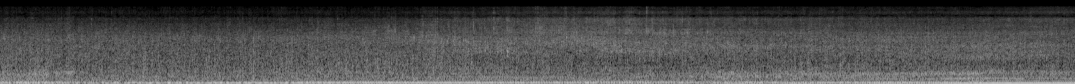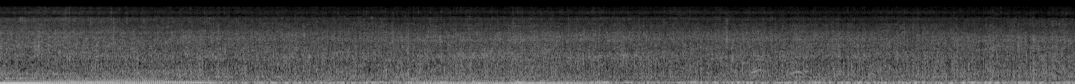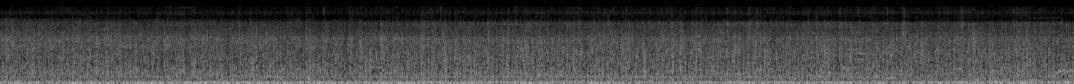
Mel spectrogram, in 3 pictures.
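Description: Steady rain falling, heard as an even hiss. A low rumble lies under it for the first half, loudest about ten seconds in, and dies away at around seventeen seconds.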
